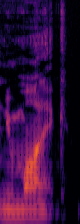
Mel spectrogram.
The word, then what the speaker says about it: Xmnemonikx: So you pronounce it Mnemonic, but to actually find him on Spotify, I'm going to spell it out because it's a little different.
